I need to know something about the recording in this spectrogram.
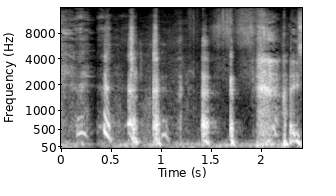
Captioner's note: laughing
